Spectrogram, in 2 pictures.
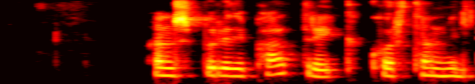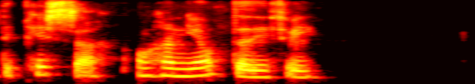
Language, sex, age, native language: Icelandic, female, 20-29, Serbo-Croatian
